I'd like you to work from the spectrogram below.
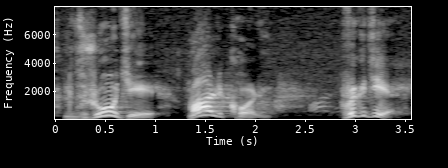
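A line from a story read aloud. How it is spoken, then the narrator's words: Shouting. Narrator (Russian): он крикнул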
